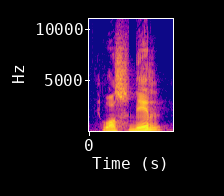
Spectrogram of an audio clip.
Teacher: صاد از حروف استعلاز غلیظ تلفظ میشه. واصبر، را ساکن قبلش کسره اومده، حکمش ترقیق است، حکمش نازک تلفظ میشه.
